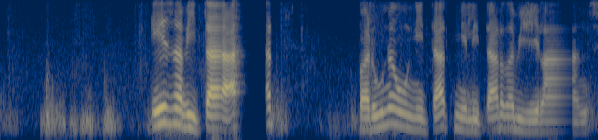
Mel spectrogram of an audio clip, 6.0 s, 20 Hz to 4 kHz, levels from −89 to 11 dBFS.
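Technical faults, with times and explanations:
2.12–2.25 s, short stall from a late packet: one sound is held about 100 ms too long, then continues from the same place with nothing lost. A packet missed its slot and the receiver stretched the last sound. On a spectrogram, the harmonics smear into flat horizontal bands. The waveform repeats one period.
2.34–2.69 s and 5.49–5.82 s (just after "militar de"), call audio freeze: the sound stops and is filled, 322 ms and then 238 ms, before resuming where it stopped. The likely cause is packets held up in transit, emptying the jitter buffer. In the first freeze, a fading fill decays into about 190 ms of silence. That shows as a dark vertical gap below the 4 kHz ceiling of the call codec and a flat waveform. The second freeze is a fading fill with no silence and shows as stretched bands.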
